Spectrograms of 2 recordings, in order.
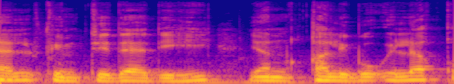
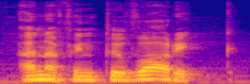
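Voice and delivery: usual speaking voice

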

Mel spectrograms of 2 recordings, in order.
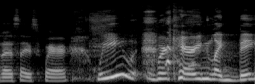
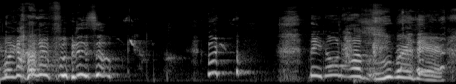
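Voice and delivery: laughing; 9 semitones higher than usual. Real, not acted. Giggling retelling of hungry night.

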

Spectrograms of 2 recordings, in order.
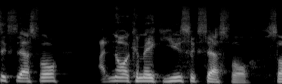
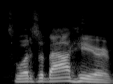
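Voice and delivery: usual speaking voice

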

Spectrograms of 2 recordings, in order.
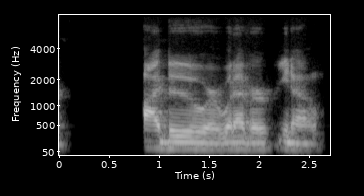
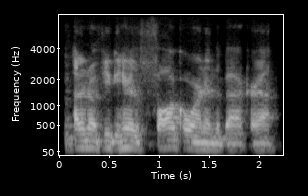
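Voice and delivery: ordinary delivery

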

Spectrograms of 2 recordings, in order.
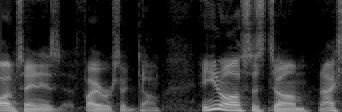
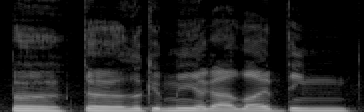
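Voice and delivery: louder, dopey voice; dumb mocking voice; 4 semitones higher, 7 dB louder, slower than usual. Comedian mocking neighbors lighting fireworks late at night. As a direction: play them as slow-witted, dopey show-offs.

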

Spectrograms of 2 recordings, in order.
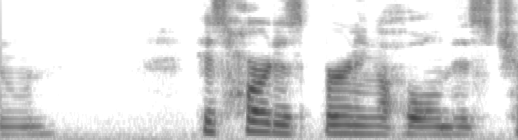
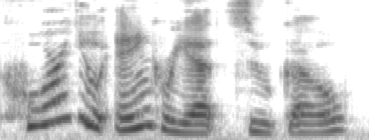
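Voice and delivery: lightly voiced Ty Lee, much higher on the question; a higher, pointed question to Zuko; Ty Lee asking; 6 semitones higher than usual. Ty Lee presses Zuko about his anger, lightly voiced, higher. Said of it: "Ty Lee asks".

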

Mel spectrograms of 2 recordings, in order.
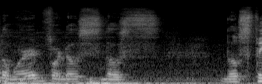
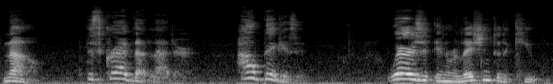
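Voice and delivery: guided meditation voice; 5 dB quieter than usual. Acted. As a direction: paint the scene calmly, with pauses. Reads the test like a guided meditation.

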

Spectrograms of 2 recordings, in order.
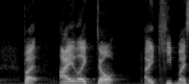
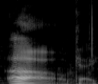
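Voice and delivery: flat disapproving okay; 5 semitones lower, slower than usual. Retold or imitated. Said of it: "that was exactly how she said it".

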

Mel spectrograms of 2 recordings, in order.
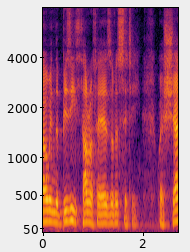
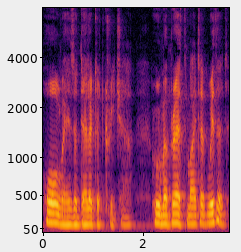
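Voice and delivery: a lower, solemn spirit; ghost voice; 3 semitones lower than usual. A narrator's reading. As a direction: speak low as the ghost. The ghost speaks.

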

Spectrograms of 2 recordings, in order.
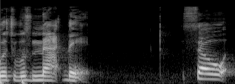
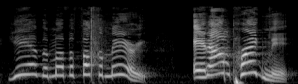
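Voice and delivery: retold angry reply, pitched much higher; high angry quote; 11 semitones higher than usual. Wife telling the girlfriend off, high and angry. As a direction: spit it out high and fast.

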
